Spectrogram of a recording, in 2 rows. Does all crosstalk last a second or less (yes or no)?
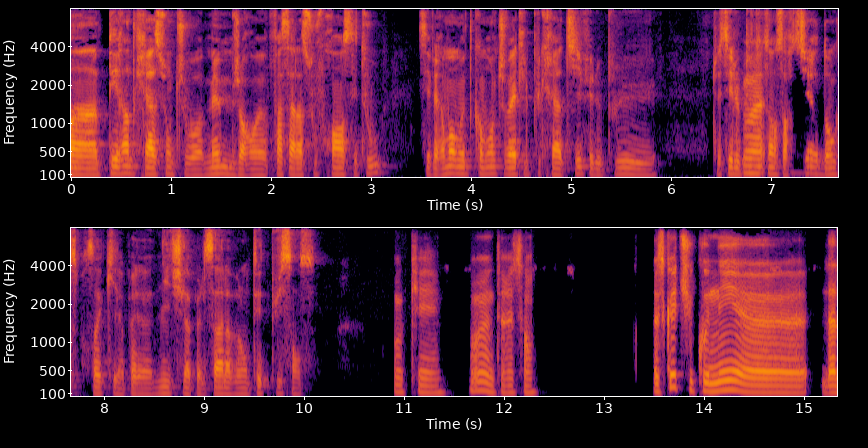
yes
